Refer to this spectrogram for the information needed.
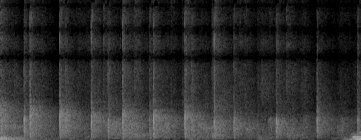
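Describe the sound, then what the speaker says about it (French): A church congregation at a Tuesday worship service applauds for the Lord Jesus, loud rhythmic group clapping in even bursts of about three per second, close and alone. "Applaudissez pour le Seigneur Jésus."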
